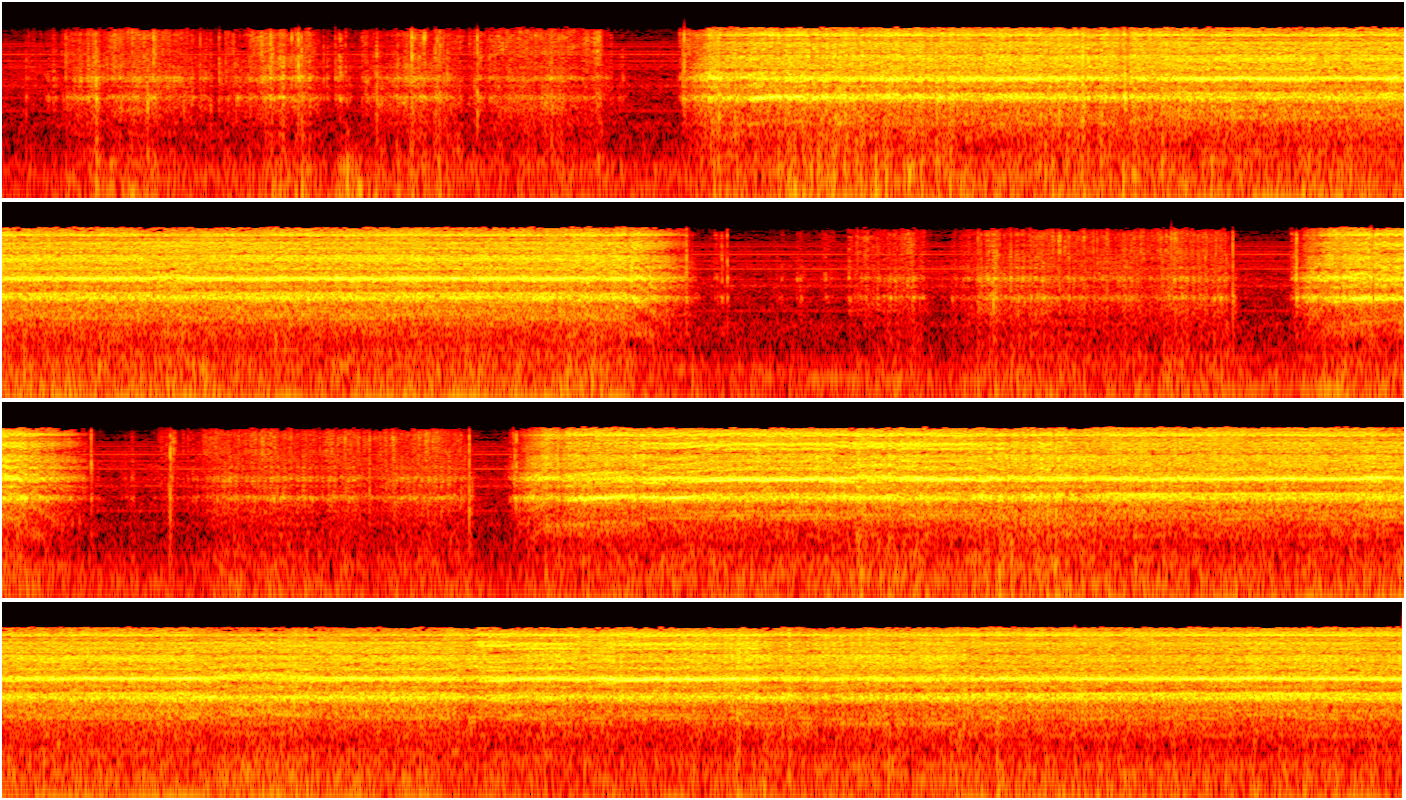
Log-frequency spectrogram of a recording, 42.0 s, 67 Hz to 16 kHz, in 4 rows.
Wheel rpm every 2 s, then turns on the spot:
20, 20, 40, 160, 160, 160, 160, 120, 10, 20, 70, 10, 60, 160, 160, 160, 160, 160, 160, 160, 160.
0-4 18-20 22-24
